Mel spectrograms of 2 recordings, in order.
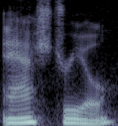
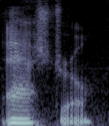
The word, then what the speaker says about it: astral: So I guess what I'm trying to say is like I keep saying Astrial and that's not how you say it. It's Astro.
